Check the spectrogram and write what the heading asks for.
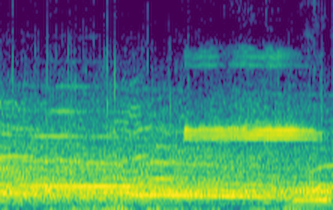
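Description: Spectators cheering and yelling with long held shouts after a tackle. A high steady whistle joins a little past halfway.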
